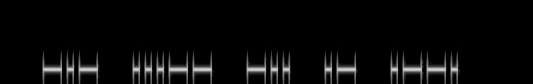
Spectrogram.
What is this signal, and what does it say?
Morse code, heard as a keyed tone, about 20 wpm, spaced as for 14 wpm, 700 Hz. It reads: K3DAP
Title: 200 Lesson 32g - Letter k - Call Signs 20wpm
